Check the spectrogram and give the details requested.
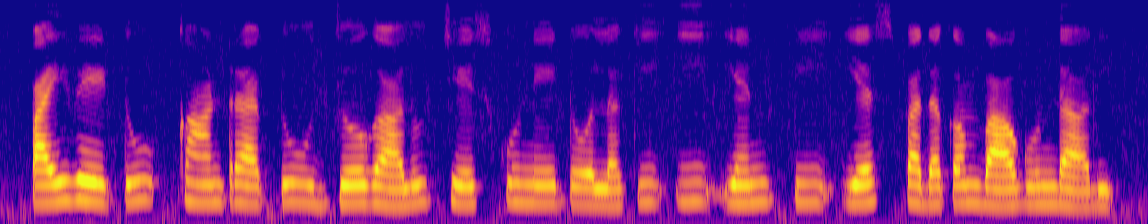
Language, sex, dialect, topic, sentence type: Telugu, female, Southern, banking, statement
